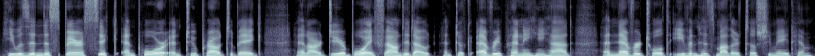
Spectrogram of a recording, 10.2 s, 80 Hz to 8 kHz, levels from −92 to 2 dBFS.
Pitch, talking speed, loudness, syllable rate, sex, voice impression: 190 Hz, 205 wpm, -19 LUFS, 4.6 syllables/s, female, feminine, adult-like, intellectual, slightly calm, slightly sharp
